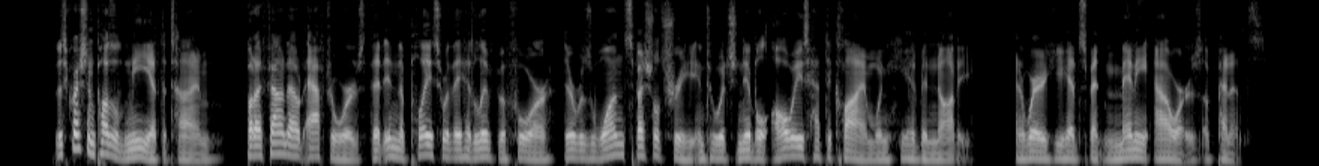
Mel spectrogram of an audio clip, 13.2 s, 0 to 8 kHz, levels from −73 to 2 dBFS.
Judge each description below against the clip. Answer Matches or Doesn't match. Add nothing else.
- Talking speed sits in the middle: Doesn't match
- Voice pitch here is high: Doesn't match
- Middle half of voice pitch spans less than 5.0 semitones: Doesn't match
